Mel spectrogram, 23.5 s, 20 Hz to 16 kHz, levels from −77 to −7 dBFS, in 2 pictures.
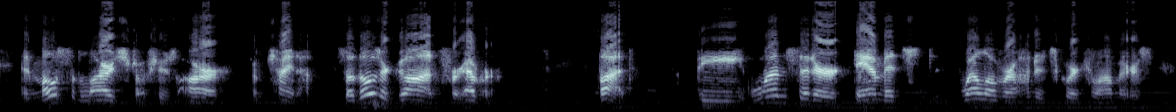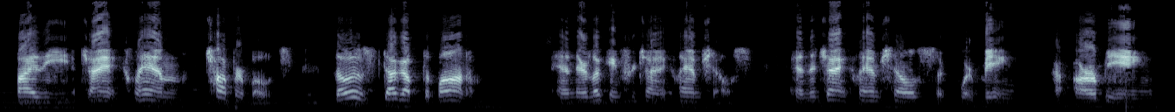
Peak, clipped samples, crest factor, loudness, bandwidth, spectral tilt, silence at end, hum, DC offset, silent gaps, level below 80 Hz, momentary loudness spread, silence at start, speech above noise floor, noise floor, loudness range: -2 dBFS; under 0.1%; 24 dB; -23 LUFS; 16 kHz; 3.5 dB/octave; 0.35 s; none; under 0.1%; 17.02-17.10 s; under -90 dBFS; 17 LU; 0.2 s; 44 dB; -69 dBFS; 5 LU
